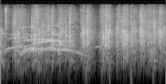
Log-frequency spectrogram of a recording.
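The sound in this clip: Audience applause greeting a comedian's entrance at a live comedy show, with thick, rapid clapping and a few whooping voices at the start, steady and fairly loud throughout.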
